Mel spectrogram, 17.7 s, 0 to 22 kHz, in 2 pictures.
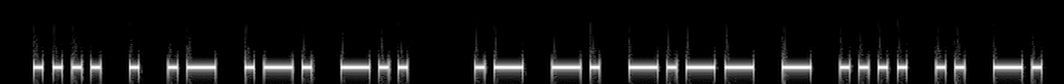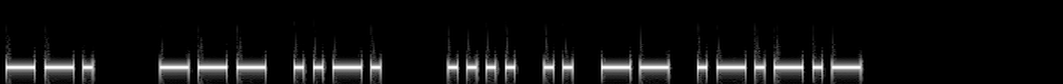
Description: Morse code, heard as a keyed tone, about 16 wpm, 700 Hz. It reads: HEARD ANYTHING OF HIM.
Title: Sentences from Top 1600 Words 15wpm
